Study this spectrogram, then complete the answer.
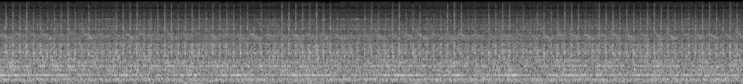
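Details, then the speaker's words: Index 645 vertical mill parts being machined, replacement bearing cap or thrust plate: uneven choppy chatter about twice a second over a steady spindle tone; intermittent cutting because the workpiece slipped in the chuck and moved off center. "you'll hear it right now where it's intermittent cutting that's the point where the the part moved in the chuck"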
